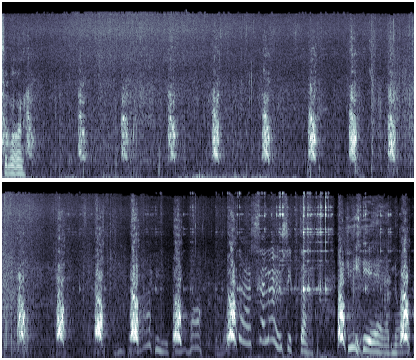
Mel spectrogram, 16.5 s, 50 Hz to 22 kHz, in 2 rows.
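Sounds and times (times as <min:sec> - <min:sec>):
speech: 0:00.0 - 0:00.6, 0:14.0 - 0:16.4
search dog barking to mark a found target: 0:00.4 - 0:00.8, 0:01.5 - 0:02.7, 0:03.3 - 0:04.6, 0:05.2 - 0:12.1, 0:12.7 - 0:13.1, 0:14.9 - 0:15.2, 0:16.2 - 0:16.4.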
